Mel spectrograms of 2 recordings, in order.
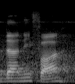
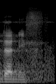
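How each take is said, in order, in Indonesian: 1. Kata ini berakhir dengan bunyi vokal akhir. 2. Kata ini berhenti pada konsonan akhir yang polos. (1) "Kalau selain daripada Rabi'ah, dia akan baca danifah" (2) "Dia baca danif"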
